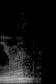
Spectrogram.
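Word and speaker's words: Ewen: Is that Owen? Ewan? – How would you pronounce that? – Ewan.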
